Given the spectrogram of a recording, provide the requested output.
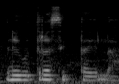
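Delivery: sudden hushed whisper; a preacher's intimate whisper. Acted. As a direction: breathe it to the congregation.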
